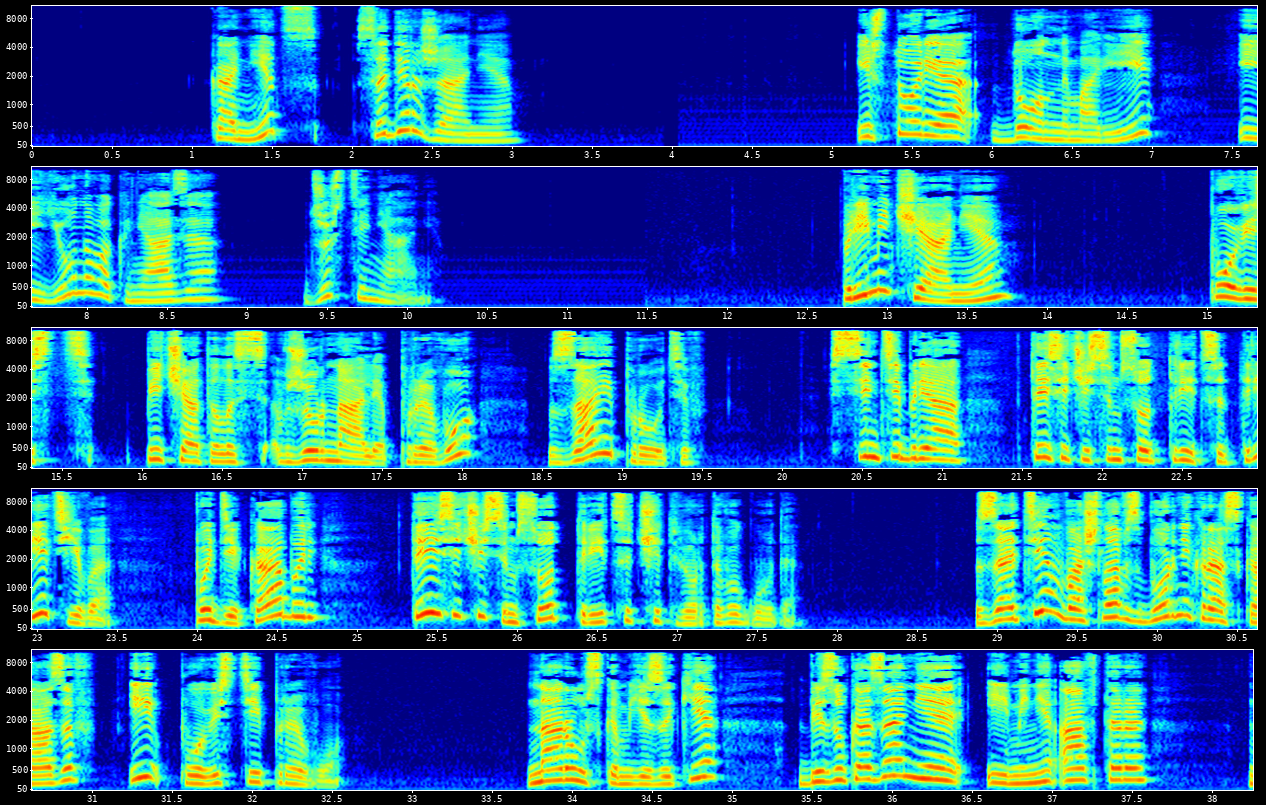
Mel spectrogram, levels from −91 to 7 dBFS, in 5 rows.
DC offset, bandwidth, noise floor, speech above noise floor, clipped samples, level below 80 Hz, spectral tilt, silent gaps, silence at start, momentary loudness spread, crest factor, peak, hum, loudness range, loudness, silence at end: under 0.1%; 11 kHz; -75 dBFS; 60 dB; under 0.1%; -68 dBFS; -2 dB/octave; 3.96-4.03 s; 1.15 s; 14 LU; 18 dB; 0 dBFS; none; 10 LU; -14 LUFS; 0 s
